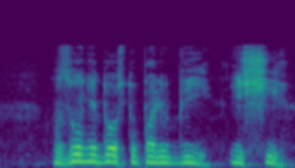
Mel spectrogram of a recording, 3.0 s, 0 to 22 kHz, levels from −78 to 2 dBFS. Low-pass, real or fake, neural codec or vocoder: 7.2 kHz; fake; codec, 16 kHz, 8 kbps, FreqCodec, smaller model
